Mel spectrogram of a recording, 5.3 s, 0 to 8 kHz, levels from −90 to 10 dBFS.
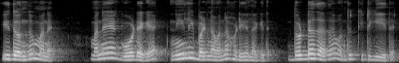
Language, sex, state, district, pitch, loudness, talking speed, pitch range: Kannada, female, Karnataka, Bangalore, 185 Hz, -17 LUFS, 125 wpm, 165-210 Hz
